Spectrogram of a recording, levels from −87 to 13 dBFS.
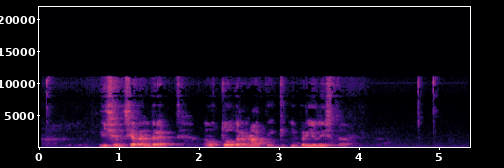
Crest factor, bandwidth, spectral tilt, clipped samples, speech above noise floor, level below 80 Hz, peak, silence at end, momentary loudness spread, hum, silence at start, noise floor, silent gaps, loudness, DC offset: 20 dB; 11.5 kHz; -3.5 dB/octave; under 0.1%; 38 dB; -66 dBFS; -8 dBFS; 1.45 s; 24 LU; none; 0.1 s; -63 dBFS; none; -25 LUFS; under 0.1%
